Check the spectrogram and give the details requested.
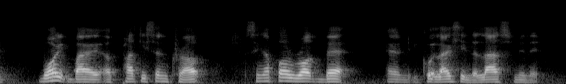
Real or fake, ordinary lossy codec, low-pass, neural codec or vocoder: fake; none; none; codec, 16 kHz, about 1 kbps, DyCAST, with the encoder's durations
